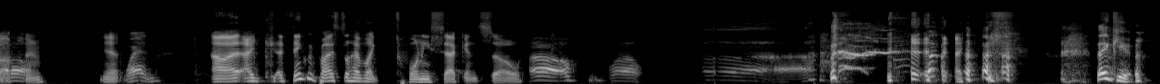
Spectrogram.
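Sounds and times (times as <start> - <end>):
speech: 0.2 - 7.4, 8.1 - 10.2, 11.0 - 11.5
drawn-out voiced yawn with a stretch: 7.0 - 8.2.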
